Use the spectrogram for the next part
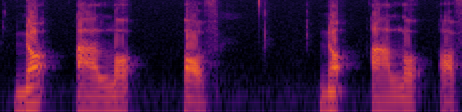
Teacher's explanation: Do you notice how she drops the T? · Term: glottal stops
